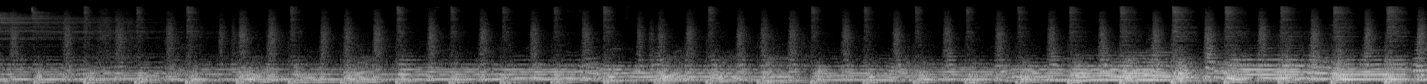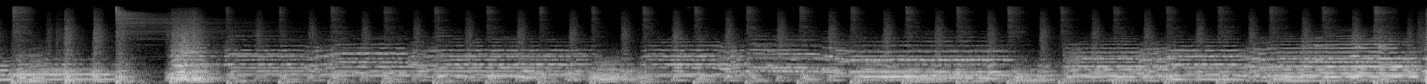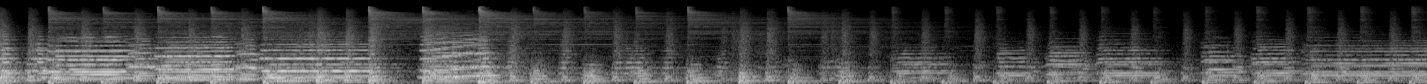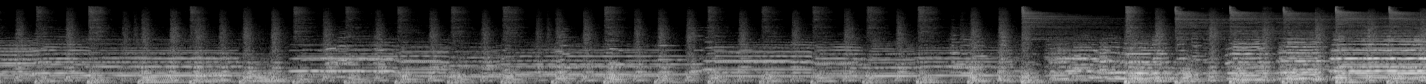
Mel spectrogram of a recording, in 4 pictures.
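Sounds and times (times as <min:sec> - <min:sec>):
brass music over a steady beat: 0:00.0 - 0:57.0.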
